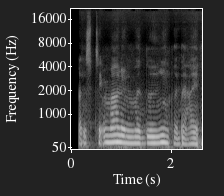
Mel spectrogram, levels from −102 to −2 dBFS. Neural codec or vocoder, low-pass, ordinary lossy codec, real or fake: codec, 44.1 kHz, 2.6 kbps, SNAC; none; none; fake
